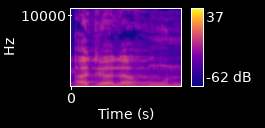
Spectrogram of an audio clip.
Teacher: ذال الف مدہ ہے، بلغ غین کو موٹا ادا کریں گے، اجلہن نون مشدد پہ غنہ ضروری ہے، غننے کی مقدار ایک الف کے برابر ہوتی ہے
